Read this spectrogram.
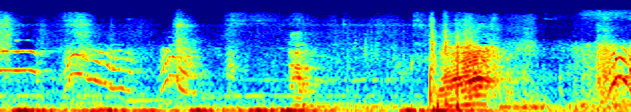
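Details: Newborn puppies crying in a run of high, downward-sliding whimpers and squeals, irregular and a second or so apart, one louder wavering cry near the end, with low rumbling background noise.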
